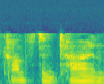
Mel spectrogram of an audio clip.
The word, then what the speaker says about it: Constantine: Yeah, it's Constantine like wine.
